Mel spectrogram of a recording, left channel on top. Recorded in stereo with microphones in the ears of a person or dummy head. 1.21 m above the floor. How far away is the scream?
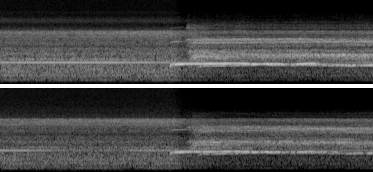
About 4.5 m.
